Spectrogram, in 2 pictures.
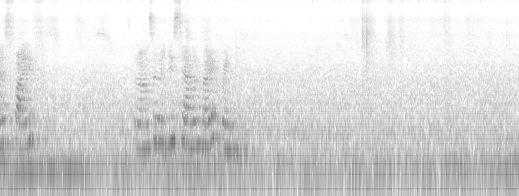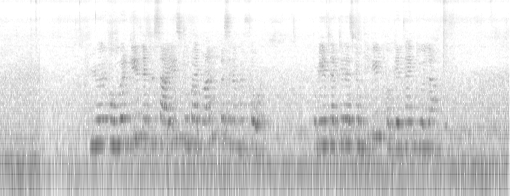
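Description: A woman speaks calmly, explaining in pauses.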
